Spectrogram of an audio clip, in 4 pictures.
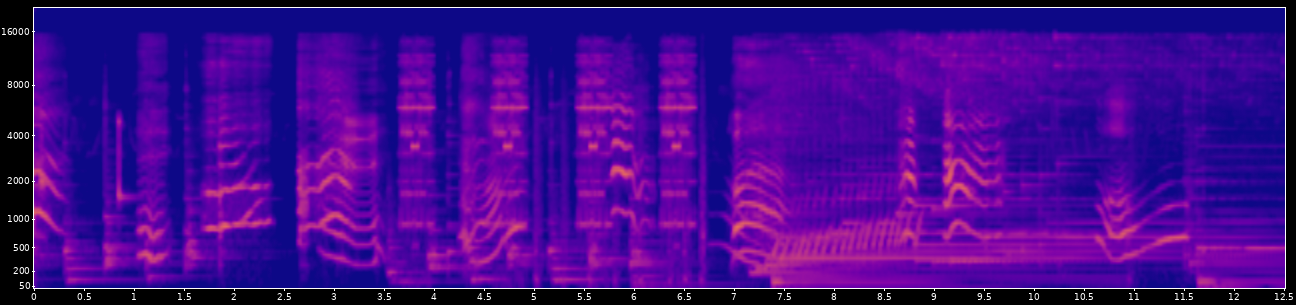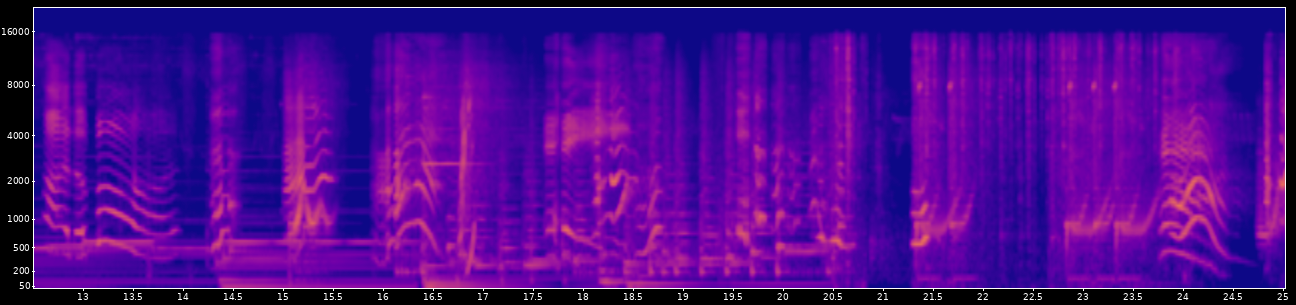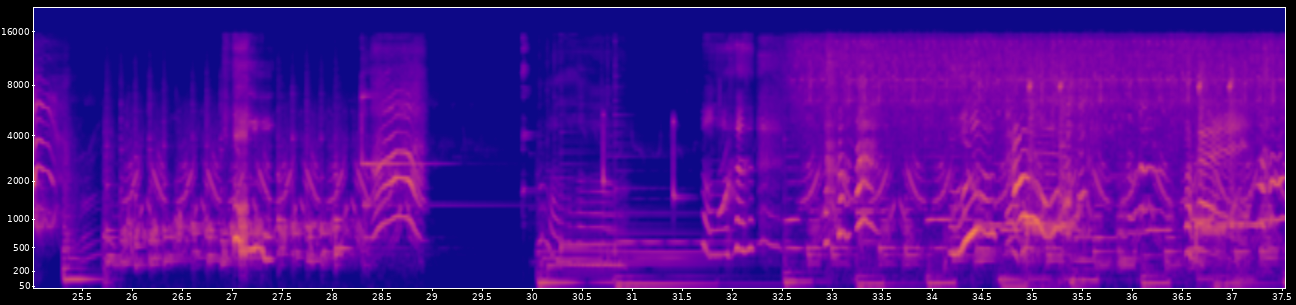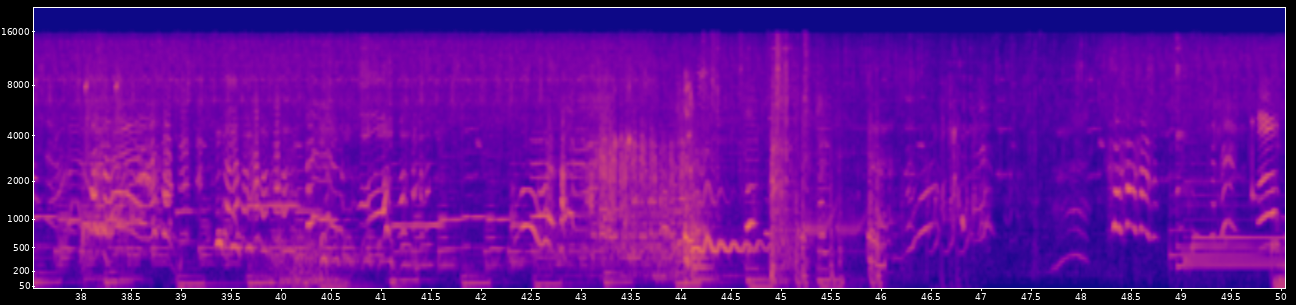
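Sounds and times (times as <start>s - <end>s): jingly background music: 2.9s - 20.8s, 25.3s - 46.0s, 48.9s - 50.0s.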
